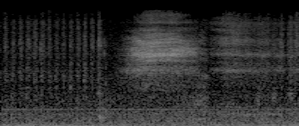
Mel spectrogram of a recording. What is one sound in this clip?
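A shoe is rubbed with a cloth.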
